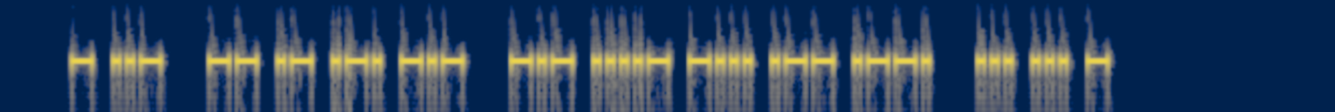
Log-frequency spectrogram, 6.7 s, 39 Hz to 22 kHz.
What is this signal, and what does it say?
Morse code, heard as a keyed tone, about 36 wpm, 700 Hz. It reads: TU MARK K4BWP SST
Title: K1USN SST QSO Practice - 35wpm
